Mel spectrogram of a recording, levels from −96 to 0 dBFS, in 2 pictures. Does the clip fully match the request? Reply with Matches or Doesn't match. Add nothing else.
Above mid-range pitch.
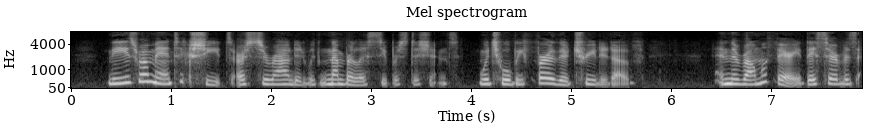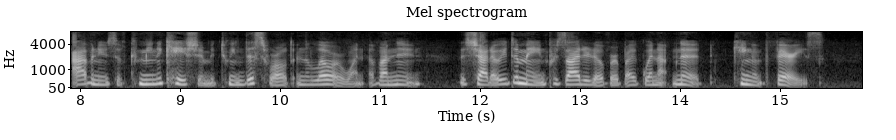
Matches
